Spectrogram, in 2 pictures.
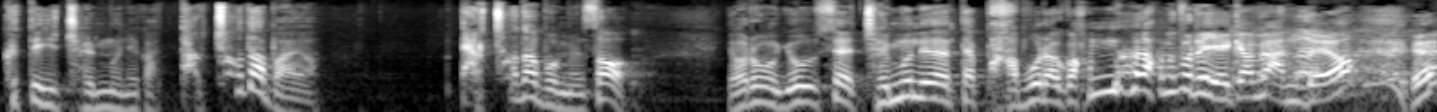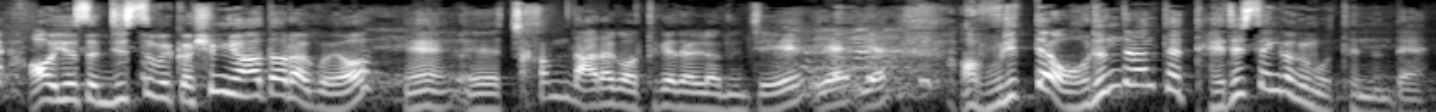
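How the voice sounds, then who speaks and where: A man's voice: fairly high pitch, big pitch swings, a little fast. A man, a Buddhist monk, giving a sermon and telling a story, acting out the characters and often checking in with his audience.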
